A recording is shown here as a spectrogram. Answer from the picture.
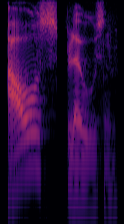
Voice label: "ausblousn", hianzisch Mundart, Burgenland; ausblasen

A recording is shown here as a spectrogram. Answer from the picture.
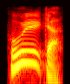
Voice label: "Hulda", Hianzisch Mundart; m Arbeitsloser

